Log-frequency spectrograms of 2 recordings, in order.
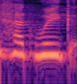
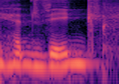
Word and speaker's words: Hedwig: sequel and can we do we say Hedwig you say hedvig I would say how do you say whatever you want okay because you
